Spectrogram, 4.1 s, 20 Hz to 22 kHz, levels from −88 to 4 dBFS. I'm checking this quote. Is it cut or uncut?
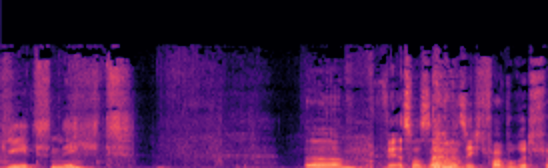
cut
